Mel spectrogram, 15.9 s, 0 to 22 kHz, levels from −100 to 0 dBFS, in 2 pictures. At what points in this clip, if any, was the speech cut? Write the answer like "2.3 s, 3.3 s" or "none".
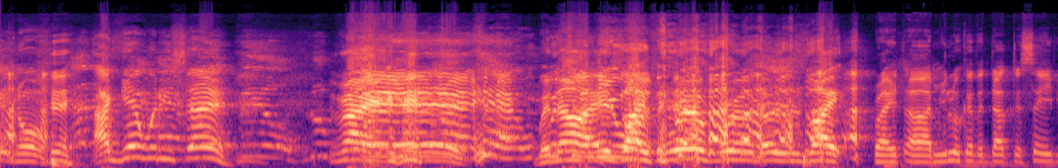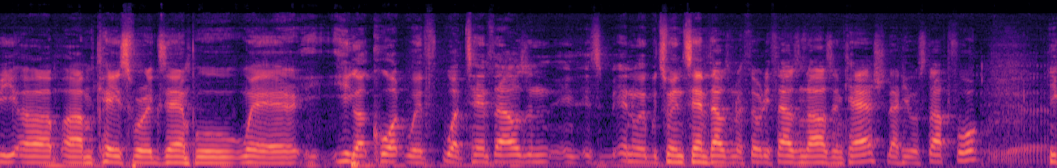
6.5 s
